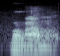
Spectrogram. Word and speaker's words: palm: Palm. Palm. It is palm. You should not call palm. Which letter is silent? L. L. L is silent.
